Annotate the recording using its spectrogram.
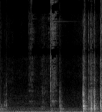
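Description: Hard plastic cutting plates and a thin metal cutting die clicking and clacking as they are handled and taken apart after a run through a die-cutting machine. There is one sharp click about a second in and a quick cluster of clacks near the end.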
